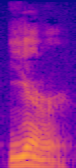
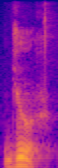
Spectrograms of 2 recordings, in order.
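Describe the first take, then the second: First: It begins with a soft Y glide sound. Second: It begins with a hard J sound. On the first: The speaker calls it right. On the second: The speaker calls it wrong. "You convert the Y into an English J"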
